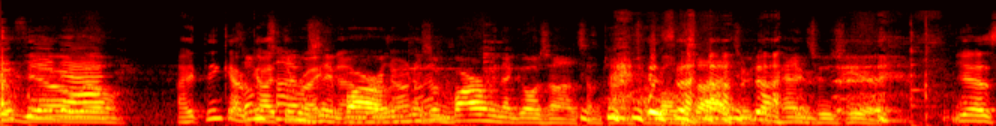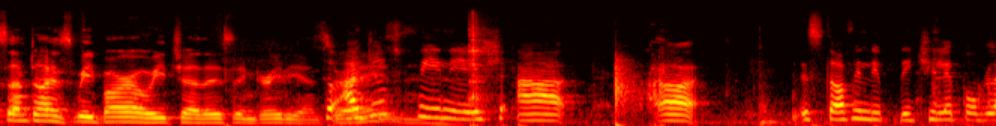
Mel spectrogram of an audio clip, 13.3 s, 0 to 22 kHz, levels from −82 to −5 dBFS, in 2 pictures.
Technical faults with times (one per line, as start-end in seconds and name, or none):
8.20 repeated buffer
